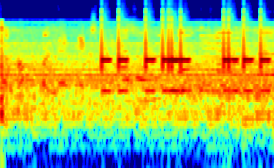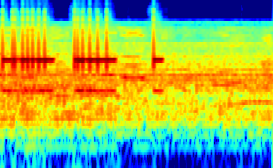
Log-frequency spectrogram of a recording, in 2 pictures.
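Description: Short electronic beeps and clicks sound in quick bursts.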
